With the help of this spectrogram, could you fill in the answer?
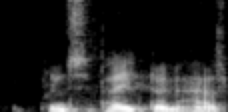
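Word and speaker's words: Príncipe: the public of Congo Gavin Sao Tome and princip Principe and it has pronounce apologies we are thankful for healing some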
